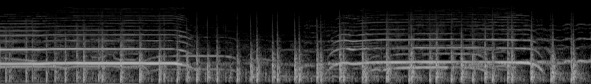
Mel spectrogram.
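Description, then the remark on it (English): A loud crowd with dancers and drummers cheers for artist Crystal Worrell and her portrait of Paradovich at the downtown Juno Library in sunny weather, with dense rapid clapping and sustained whistle-like tones running throughout, while one voice shouts out briefly. “The crowd cheered loudly for the artist, Crystal Worrell.”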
